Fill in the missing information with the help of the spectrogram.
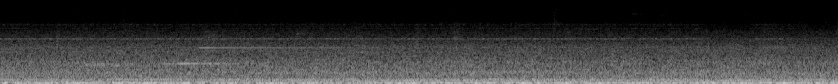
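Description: Steady low rumble of city traffic and a stopped Hong Kong double-decker tram, with a faint steady hum, heard from the tram's upper deck.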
